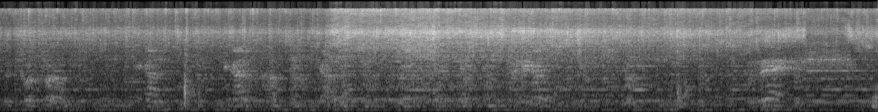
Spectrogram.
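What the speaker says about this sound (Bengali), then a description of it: "এবার আমি জলটা দেব।" About a cup of water poured into a pan of paneer curry after the masala is cooked down, a splashing hiss that grows louder midway over faint kitchen clatter, close by.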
